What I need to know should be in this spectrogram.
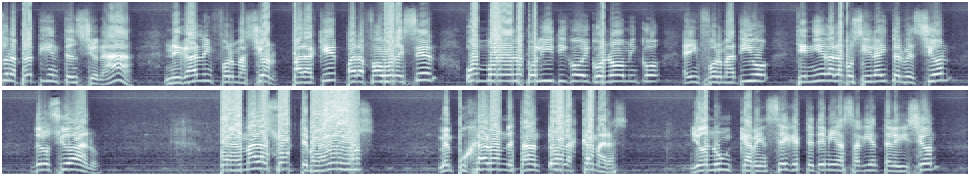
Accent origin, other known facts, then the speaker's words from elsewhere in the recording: Limache, Valparaíso, Chile; yo soy de Limache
